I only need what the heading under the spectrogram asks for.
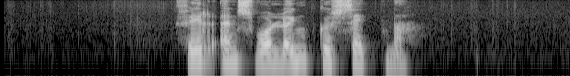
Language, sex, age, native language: Icelandic, female, 50-59, Icelandic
